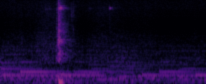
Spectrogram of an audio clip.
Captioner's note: slap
